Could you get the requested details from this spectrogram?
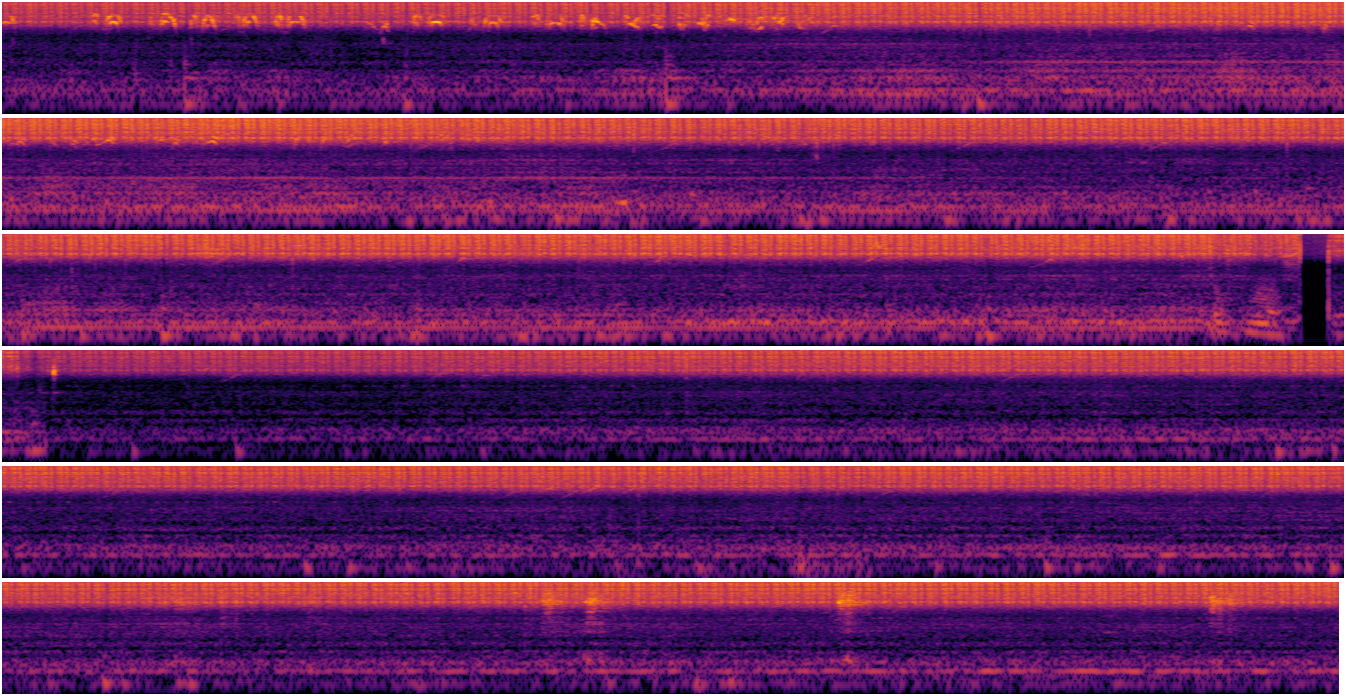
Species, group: Conocephalus fuscus
Orthoptera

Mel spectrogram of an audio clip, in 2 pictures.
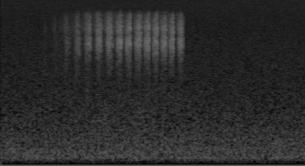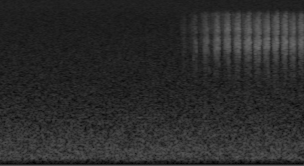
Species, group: Pseudochorthippus parallelus
Orthoptera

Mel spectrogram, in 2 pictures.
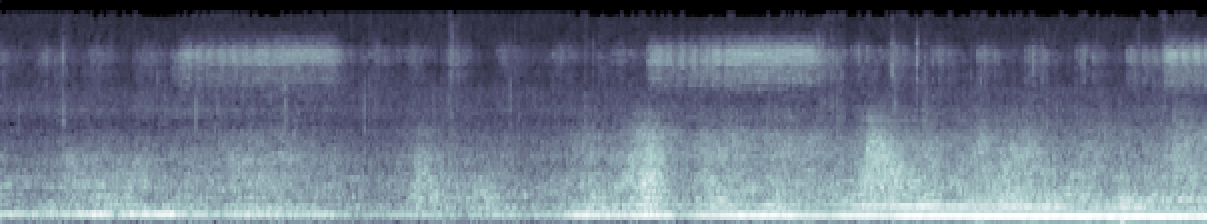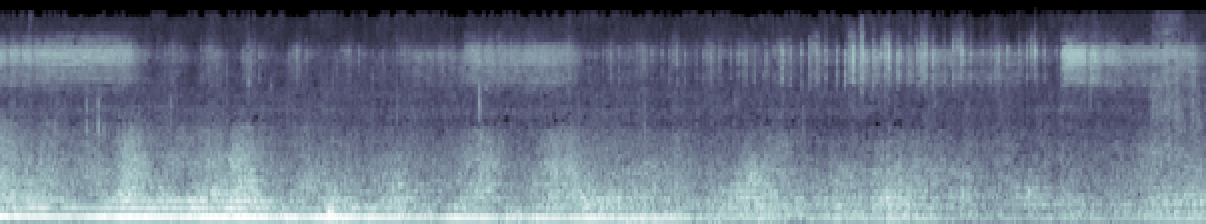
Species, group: Pauropsalta mneme
Cicadidae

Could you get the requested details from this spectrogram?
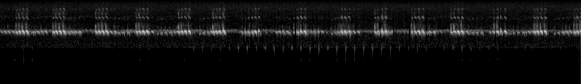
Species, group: Gryllus campestris
Orthoptera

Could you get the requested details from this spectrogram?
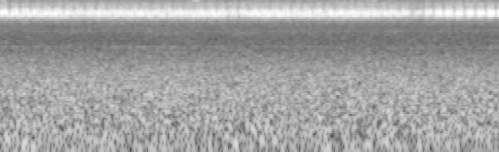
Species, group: Phaneroptera nana
Orthoptera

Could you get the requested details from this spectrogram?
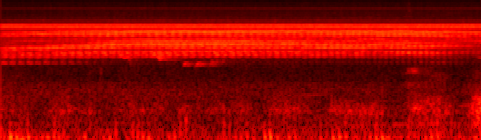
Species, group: Neotibicen tibicen
Cicadidae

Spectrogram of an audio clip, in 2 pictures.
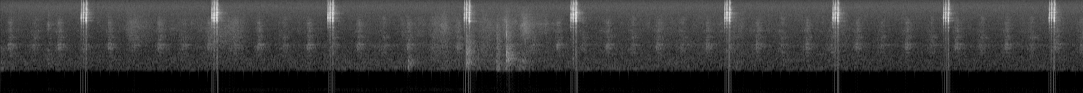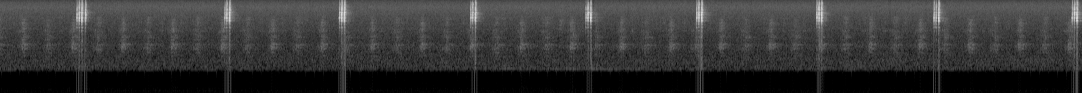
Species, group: Pholidoptera griseoaptera
Orthoptera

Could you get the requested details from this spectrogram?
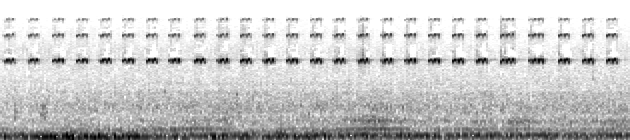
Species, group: Gryllus campestris
Orthoptera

